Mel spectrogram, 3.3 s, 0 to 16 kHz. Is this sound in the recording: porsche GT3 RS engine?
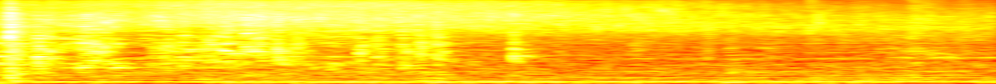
no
